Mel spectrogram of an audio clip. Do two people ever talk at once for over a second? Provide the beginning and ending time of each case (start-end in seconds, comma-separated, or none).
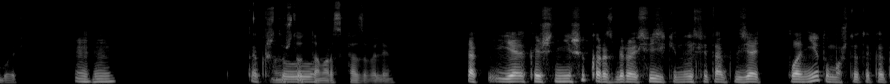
none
